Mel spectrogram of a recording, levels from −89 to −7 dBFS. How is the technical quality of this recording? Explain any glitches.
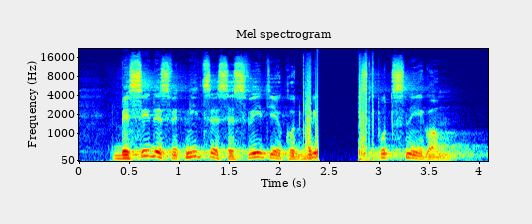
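The speech has one clear glitch. An intermittent contact occurs from 2.24 to 2.94 s, right after "svetnice se svetijo kot". A loose connection briefly opens, cutting the sound for about 0.42 s, with crackle at each edge and faint hiss in between.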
